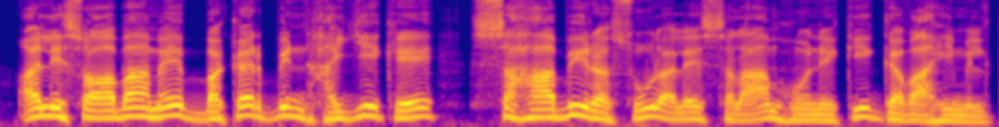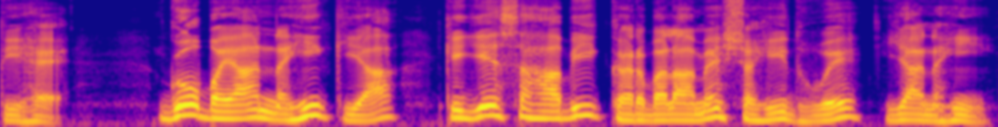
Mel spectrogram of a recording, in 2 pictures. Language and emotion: Urdu, neutral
